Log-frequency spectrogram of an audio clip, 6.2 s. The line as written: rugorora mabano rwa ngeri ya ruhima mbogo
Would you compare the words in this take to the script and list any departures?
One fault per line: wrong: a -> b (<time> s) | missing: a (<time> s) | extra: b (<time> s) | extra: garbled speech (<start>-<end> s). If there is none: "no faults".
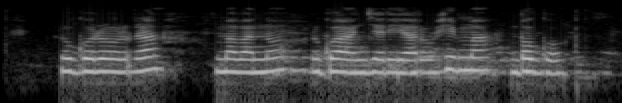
no faults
